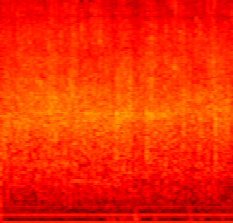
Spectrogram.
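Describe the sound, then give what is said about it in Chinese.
A church audience claps to give glory to God, a faint, steady patter of hands over a constant low electrical hum. “Amen， 拍手将荣耀给我们的神。”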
